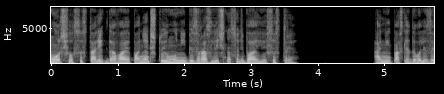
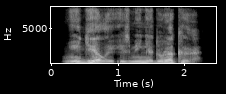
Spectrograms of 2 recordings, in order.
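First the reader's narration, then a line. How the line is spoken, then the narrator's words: Man's growl. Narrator (Russian): рыкнул мужчина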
